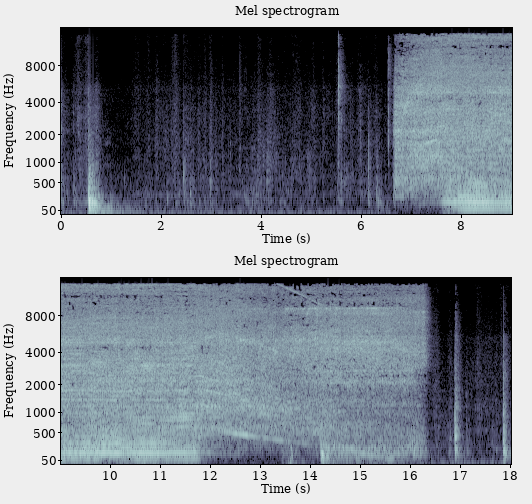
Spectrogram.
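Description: A single thump shortly after the start. About seven seconds in, an angle grinder with a small worn-down abrasive disc starts up and grinds the bucked tails off steel solid rivets for about ten seconds, then cuts off suddenly.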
